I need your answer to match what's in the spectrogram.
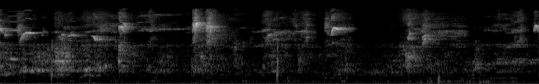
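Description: A sunbird sings in short, very high bursts of sharp chips and thin trills, roughly one burst per second.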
